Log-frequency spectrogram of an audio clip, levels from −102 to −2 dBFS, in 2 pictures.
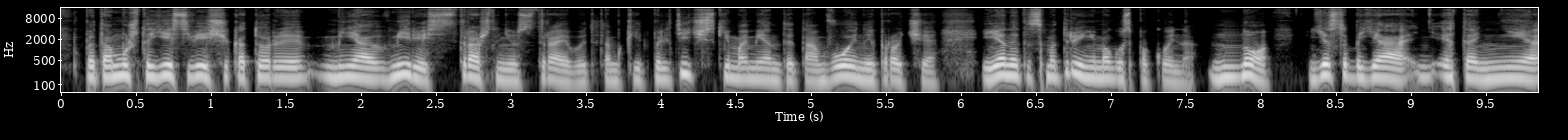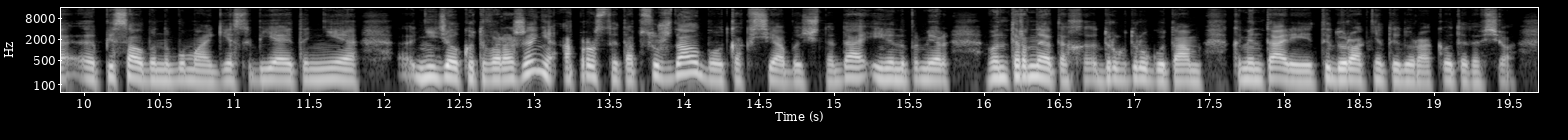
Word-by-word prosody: потому 165 +2 +3
что 180 0 0
есть 180 0 +3
вещи, 170 -1 +1
которые 155 0 -1
меня 165 -3 +2
в 145 +2 -7
мире 180 -6 +3
с - - -7
страшно 160 -5 -1
не 130 - -3
устраивают, 125 -3 -5
там 130 - -7
какие-то 130 -1 -11
политические 170 +3 -2
моменты, 145 -3 -3
там, 130 0 -6
войны 160 0 +3
и - - 0
прочее. 130 -4 -5 0.3
И 145 - -3
я 185 - +7
на - - +6
это 165 -2 -3
смотрю 175 +7 0
и - - +5
не 160 - 0
могу 155 -1 -1
спокойно. 125 -5 -8
Но 165 +5 +3 0.3
если 190 +5 +4
бы 165 - -2
я 155 -3 +3 0.2
это 165 -3 0
не, 155 +2 0
э, 145 +1 -1
писал 165 -3 +2
бы 140 0 -1
на 130 - -1
бумаге, 125 -3 -3
если - - -10
бы 140 - -8
я 140 -1 +3
это 135 +1 -4
не, 140 -1 -1 0.3
э, 185 - -17
не 165 +1 +3
делал 155 -1 +6
какое-то 140 - -3
выражение, 180 +10 +3
а 155 - -3
просто 175 -4 -1
это 135 0 -3
обсуждал 195 +8 +2
бы, 135 -8 -1
как 135 -1 -7
все 140 +4 -1
обычно, 125 0 -5
да, 155 +6 +1
или, 155 -2 -1
например, 140 -1 -1 0.2
в 155 - +2
интернетах 155 -5 +3
друг 140 0 -3
другу 135 -4 +1
там 130 -2 -1 0.2
комментарии: 140 -2 +2
"Ты 155 +6 -2
дурак, 140 -2 +4
нет 135 - -4
ты 130 - -1
дурак". 120 -3 -2
Вот 130 -2 -2
это 115 - -4
всё, 110 - -8
145 Hz, 230 wpm, -25 LUFS, 135-165 Hz, 0.3 s, я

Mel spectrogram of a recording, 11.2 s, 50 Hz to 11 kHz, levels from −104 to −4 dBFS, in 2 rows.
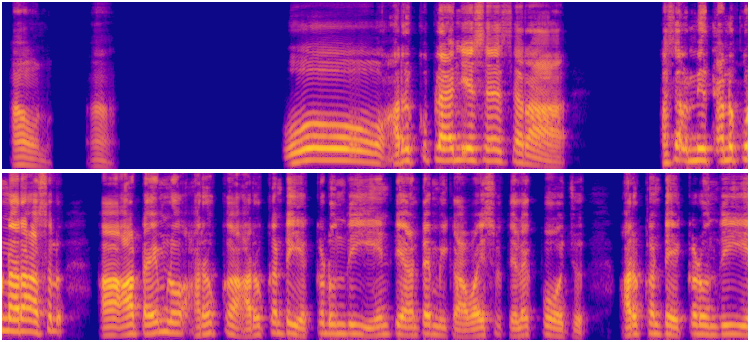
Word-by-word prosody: అవును. 130 -7 -8 0.4
ఆ! - - -16 1.4
ఓహ్! 225 -3 +2 0.2
అరకు 220 0 -4
ప్లాన్ 230 0 +4
చేసేసారా? 220 - +1 0.9
అసలు 245 -3 -1
మీరు 230 0 +3
కనుక్కున్నారా? 235 0 +5
అసలు, 250 +4 -4 0.5
ఆ - - +9
టైమ్‌లో 200 +2 +1
అరకూ? 185 +1 -3
అరుకు 165 +5 -3
అంటే 195 -1 -1
ఎక్కడ 195 +6 -10
ఉంది! 185 0 -4 0.2
ఏంటి! 170 +1 -5
అంటే, 155 +4 0
మీకు 150 - -10
ఆ - - -1
వయస్సు 150 +3 -3
తెలియకపోవచ్చు. 155 +3 -6 0.3
అరకు - - +2
అంటే 180 -1 -2
ఎక్కడ 180 - -2
ఉంది? 175 +1 -4
200 Hz, 145 wpm, -23 LUFS, 175-230 Hz, 1.4 s, ఆ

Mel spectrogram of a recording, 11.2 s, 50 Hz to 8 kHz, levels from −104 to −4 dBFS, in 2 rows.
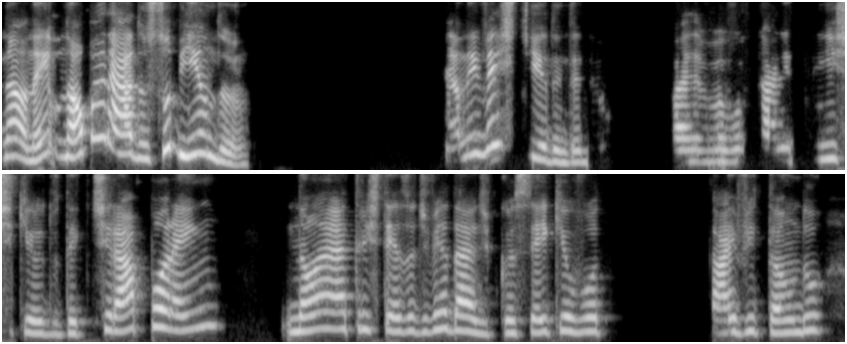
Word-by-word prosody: Não, 295 -3 +6
nem 250 +4 +3
não 285 -1 +7
parado, 260 - +6
subindo. 305 - +2 1.3
Sendo 310 - -3
investido, 310 - 0
enten 195 +1 -6 0.6
mas 205 0 -1
eu 200 - -10
v 210 +1 -6
vou 210 +1 -10
ficar 225 +1 -5
ali 220 0 -9
triste 245 -1 -4
que 230 - -8
eu 210 -1 -2
vou 195 0 -13
ter 210 - -4
que 205 - -25
tirar, 265 +1 +3
porém, 315 +2 0 0.4
não 245 +3 +1
é 290 -1 +2
a 290 - -1
tristeza 260 -3 -5
de 235 - -9
verdade. 255 -7 0
Porque 215 +3 -8
eu - - -3
sei 230 +2 -4
que 255 - -6
eu 245 - -2
vou 240 +1 -4 0.7
estar 220 0 0
evitando 235 +2 -5
245 Hz, 190 wpm, -23 LUFS, 220-280 Hz, 1.3 s, não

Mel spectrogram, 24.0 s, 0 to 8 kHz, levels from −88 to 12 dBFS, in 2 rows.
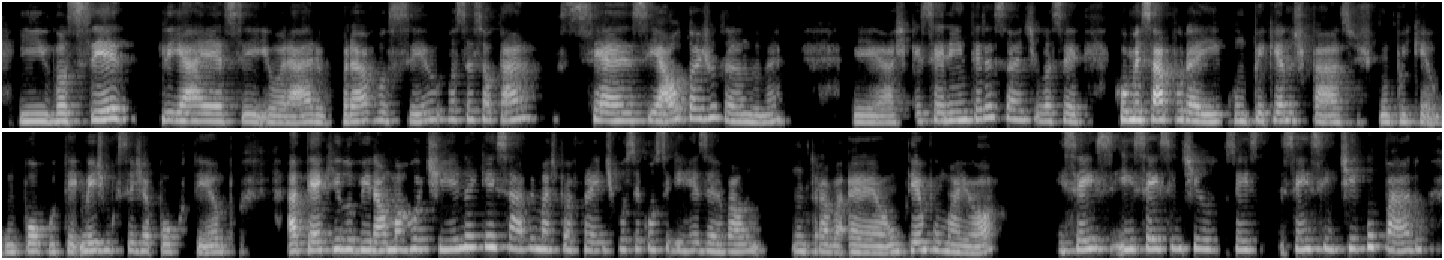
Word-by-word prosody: E 175 0 +2
você 195 +7 +4 0.3
criar 185 -3 +2
esse 175 -2 0
horário 150 +1 0
para 175 +2 +1
você, 190 -2 -6
você 215 0 -5
só 205 -1 -4
está 215 +5 -1 0.2
se 220 - -6
é 190 -1 +4
se 190 0 -2
autoajudando, 230 -9 +1
né? 170 +6 -4 0.6
E 155 -1 -1
acho 155 0 -5
que 185 - -9
seria 190 +1 -1
interessante 225 0 -1
você 180 -1 -3 0.3
começar 210 0 +7
por 210 -1 -2
aí 175 -2 +3
com 180 +1 -4
pequenos 190 +1 -2
passos, 160 -3 -3
com 160 0 0
peque 165 0 -5
com 160 +3 -4
pouco 175 0 -1
t 170 -1 -2
mesmo 190 +1 +1
que 205 - -14
seja 185 -2 -4
pouco 170 -1 -7
tempo 155 +2 -3 0.4
até 185 +3 +6
aquilo 215 +2 +4
virar 205 -2 +3
uma 215 +2 +4
rotina 230 +3 +3
e - - +2
quem 270 0 +6
sabe, 240 -3 -2
mais 220 -2 +2
para 210 - -4
frente, 195 -1 -7
você 215 0 -5
conseguir 205 -3 -6
reservar 180 -2 -3
um 180 - -6 0.3
um 180 - -2
trab 170 -3 -3
eh, 150 -3 0
um 160 +5 -1
tempo 200 +3 -1
maior 150 -4 -1 0.5
e 180 - -4
sem 215 +5 +2
se 235 0 0
e - - +3
sem 230 0 +2
sentir 235 0 -2
o 225 -1 -2
sem 210 -1 -2 0.3
sem 225 +1 0
sentir 230 0 -2
culpado 215 -6 0
190 Hz, 170 wpm, -23 LUFS, 175-215 Hz, 0.6 s, começar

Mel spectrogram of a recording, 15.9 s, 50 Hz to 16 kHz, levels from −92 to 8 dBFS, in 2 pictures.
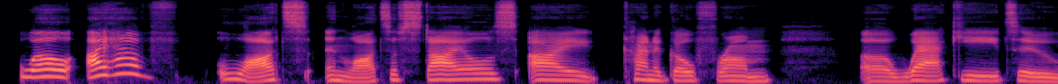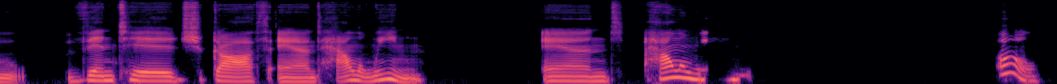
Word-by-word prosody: Well, 285 0 +6
I 345 - +10
have 390 -6 +2 0.5
lots 195 -3 +3
and 175 -3 -3
lots 135 +5 +1
of 190 -1 -4
styles. 205 +3 +2
I 180 -4 +1 0.2
kinda 190 -4 -1
go 165 -1 -1
from, 160 -1 -3 0.6
uh, 150 0 -2
wacky 160 +2 0
to 140 - -2 0.3
vintage, 165 +1 -1
goth, 145 -2 +1
and 130 0 -2
Halloween. 165 - -3 0.9
And 155 -1 -4 0.2
Halloween 235 -3 +1 2.2
Oh. 390 - -2
170 Hz, 85 wpm, -25 LUFS, 150-195 Hz, 2.2 s, I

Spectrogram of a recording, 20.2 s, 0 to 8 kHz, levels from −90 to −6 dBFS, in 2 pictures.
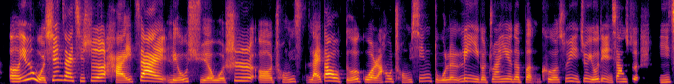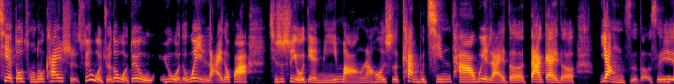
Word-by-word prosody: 嗯， 270 0 +3
因 - - +5
为 - - +2
我 - - +1
现 400 0 +2
在 360 -3 +4
其 315 -3 -5
实 325 +1 +1
还 205 +1 +2
在 295 -2 +8
留 205 +5 -5
学， 200 -7 -3
我 195 -1 -4
是 330 - -1
呃， 200 0 -4
重 215 +4 -13
新 255 - -7
来 195 -2 +2
到 325 -2 +6
德 210 -1 -6
国， 225 -4 -2
然 195 0 -1
后 265 +3 -9
重 210 -2 -13
新 295 +6 -4
读 205 -5 -8
了 220 0 -5
另 285 0 -4
一 240 - -5
个 220 - -6
专 235 +3 -7
业 255 -1 -4
的 230 - -3
本 225 +1 -7
科， 220 -3 -7
所 255 +6 -9
以 290 -3 -7
就 280 +3 -8
有 240 0 -2
点 245 -7 -5
像 255 +3 -2
是 250 - -8 0.3
一 210 +2 -11
切 315 +5 +4
都 275 0 -1
从 230 -5 -12
头 255 +1 -4
开 300 +1 +1
始。 460 - -8
所 370 - -7
以 - - -2
我 420 - -1
觉 210 +2 -8
得 310 - -2
我 280 - -4
对 280 +8 -2
我 200 -7 -3
于 220 +3 -13
我 255 -2 -4
的 - - -8
未 305 -4 +1
来 195 -2 -2
的 225 - -3
话， - - +6 0.3
其 - - -7
实 260 - -1
是 290 - -1
有 220 -3 0
点 235 -5 -3
迷 190 +4 -11
茫， 185 -6 -1
然 185 0 -6
后 225 0 -6
是 225 0 -3
看 235 +3 +2
不 225 - -7
清 245 +3 +2
它 225 -3 +5
未 255 -1 -1
来 195 -1 -1
的 195 -2 -4
大 230 -2 +8
概 220 -1 +5
的 190 -1 -6 0.4
样 230 -9 +4
子 445 - -7
的。 - - -14
所 455 - -6
以 460 - -3
235 Hz, 265 characters per minute, -21 LUFS, 210-280 Hz, 0.4 s, 在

